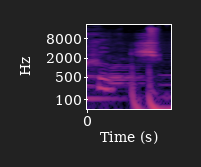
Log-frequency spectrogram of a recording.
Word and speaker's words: couch grass: look at that couch grass cooch grass so men is the correct pronunciation cooch cooch trying to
